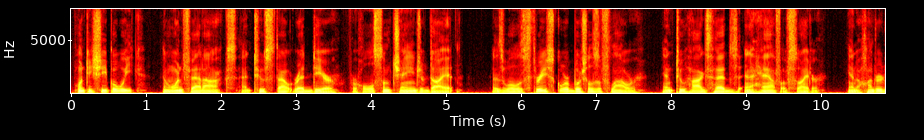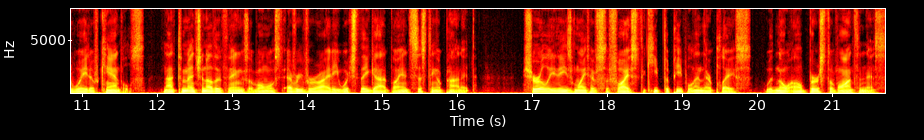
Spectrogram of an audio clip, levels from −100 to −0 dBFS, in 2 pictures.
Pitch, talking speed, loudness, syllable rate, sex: 95 Hz, 195 wpm, -17 LUFS, 5.2 syllables/s, male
